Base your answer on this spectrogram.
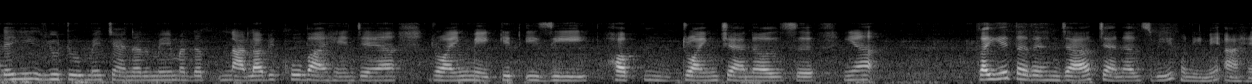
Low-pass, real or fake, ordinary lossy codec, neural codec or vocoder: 7.2 kHz; real; none; none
